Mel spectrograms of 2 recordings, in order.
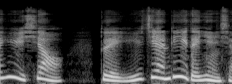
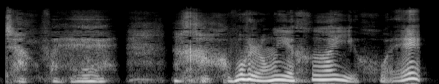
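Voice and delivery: grinning, drawn-out coaxing plea; cheekily cajole a superior for leniency; playful wheedling; slower than usual. A narrator's reading. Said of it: "鹏飞嬉皮笑脸".

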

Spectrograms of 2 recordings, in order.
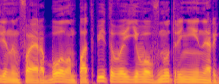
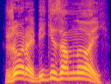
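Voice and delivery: loud high shout calling a friend; 13 semitones higher, 5 dB louder than usual. A narrator's reading. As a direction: yell it out urgently. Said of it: "закричал я".

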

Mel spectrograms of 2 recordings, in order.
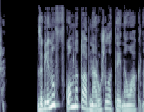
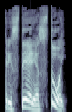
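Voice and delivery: louder shout after her; 3 semitones higher, 6 dB louder, much slower than usual. A narrator's reading. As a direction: call her back sharply. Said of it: "вновь закричал за спиной муж".

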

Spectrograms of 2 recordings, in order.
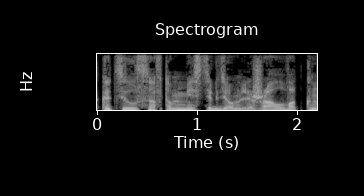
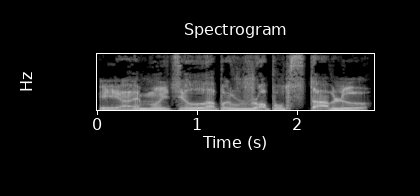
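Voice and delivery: higher, strained threat; furious roar; 5 semitones higher than usual. A narrator's reading. Captain threatening the spider robot, roaring angrily. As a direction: roar the threat with raised pitch. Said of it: "проревел капитан Каннон".

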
